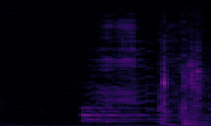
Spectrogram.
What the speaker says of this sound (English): We need to shut this door.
